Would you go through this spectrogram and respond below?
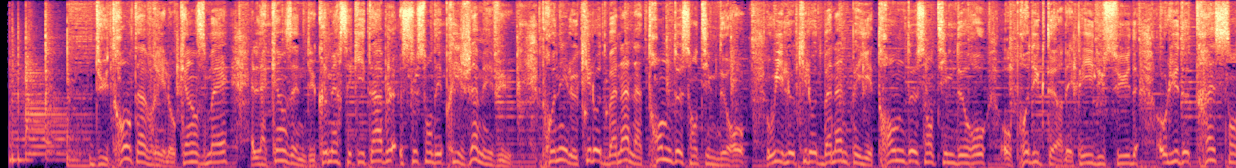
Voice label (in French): Pub radio; Max Havelaar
